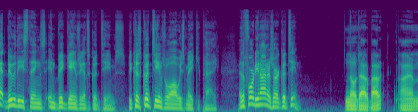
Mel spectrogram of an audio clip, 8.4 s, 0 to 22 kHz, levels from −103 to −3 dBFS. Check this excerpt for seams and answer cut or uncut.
uncut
